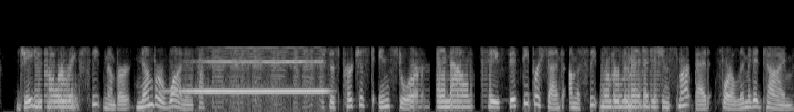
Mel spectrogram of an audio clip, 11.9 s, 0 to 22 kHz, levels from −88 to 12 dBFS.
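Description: The whole clip passes through the GSM full-rate codec at 13 kbps, which rebuilds the speech from a vocal-tract model driven by a thinned pulse excitation over a band of roughly 150 Hz to 3.7 kHz, so the speech sounds muffled, buzzy and gravelly throughout.

From 0.52 to 1.12 s, the likely cause is audio arriving too slowly, with the player filling gaps by looping a 5 ms slice, so most of the real audio is lost. This puts a rigid, metallic 200 Hz buzz over the speech.

From 2.31 to 5.06 s, a loudspeaker feedback squeal appears: the microphone picks up its own loudspeaker, and the loop runs away at 757 Hz. The tone swells over about a second into a steady whistle about 5 dB above the speech.

The same robotic buzz from repeated short buffers returns from 6.14 to 7.36 s and from 9.00 to 9.93 s, ending just before "smart bed".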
